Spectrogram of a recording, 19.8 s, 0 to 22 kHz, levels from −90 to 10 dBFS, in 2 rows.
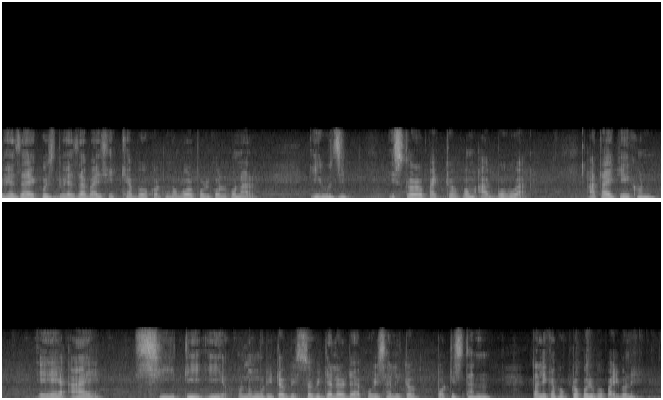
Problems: none marked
